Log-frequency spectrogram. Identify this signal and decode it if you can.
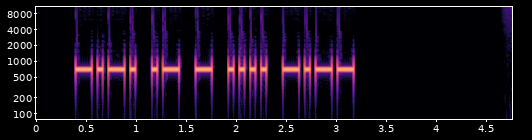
Morse code, heard as a keyed tone, about 22 wpm, 700 Hz. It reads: CATHY
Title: USA Common Names - Max 5 Letters - 22wpm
